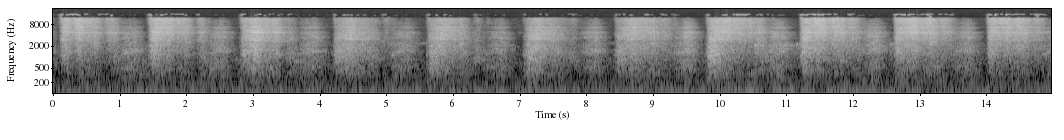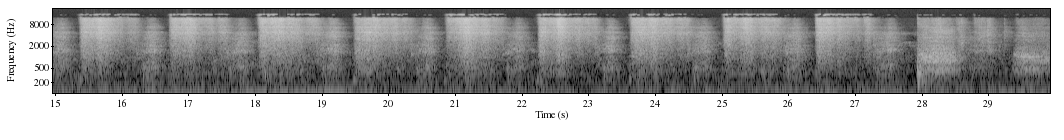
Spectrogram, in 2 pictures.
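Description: Hard, rhythmic breathing of a man doing kipping chest-to-bar pull-ups: a sharp, forceful breath with each rep, about three every two seconds.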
